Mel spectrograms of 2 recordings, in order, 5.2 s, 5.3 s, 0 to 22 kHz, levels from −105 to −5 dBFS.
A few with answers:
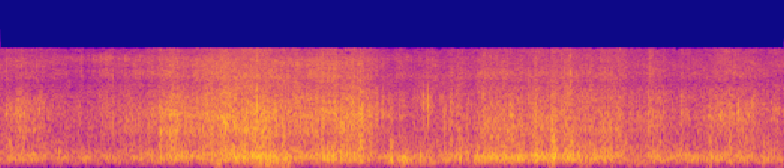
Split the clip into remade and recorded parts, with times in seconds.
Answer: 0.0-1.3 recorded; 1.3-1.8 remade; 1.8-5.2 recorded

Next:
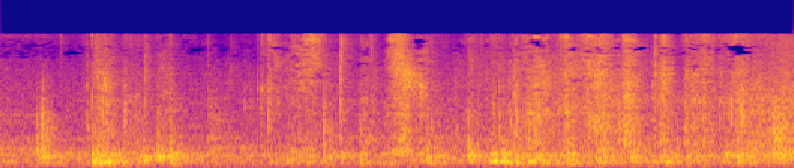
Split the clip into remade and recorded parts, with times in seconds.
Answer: 0.0-1.3 recorded; 1.3-4.5 remade; 4.5-5.3 recorded

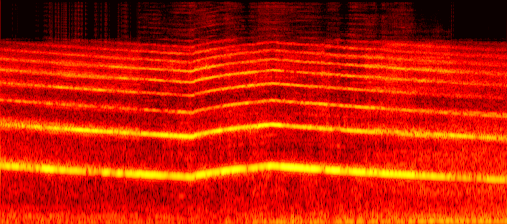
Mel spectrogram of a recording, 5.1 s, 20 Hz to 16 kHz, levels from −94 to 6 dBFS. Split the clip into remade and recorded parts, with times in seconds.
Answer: 0.0-1.4 recorded; 1.4-4.5 remade; 4.5-5.1 recorded

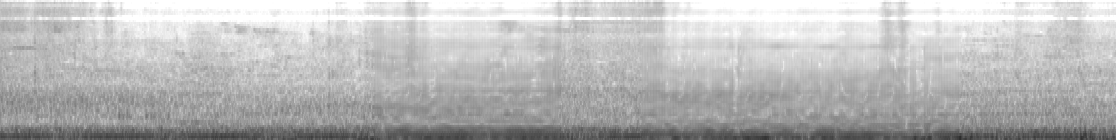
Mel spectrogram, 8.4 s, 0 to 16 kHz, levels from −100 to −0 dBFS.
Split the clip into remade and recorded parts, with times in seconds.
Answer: 0.0-2.8 recorded; 2.8-4.2 remade; 4.2-4.8 recorded; 4.8-7.2 remade; 7.2-8.4 recorded

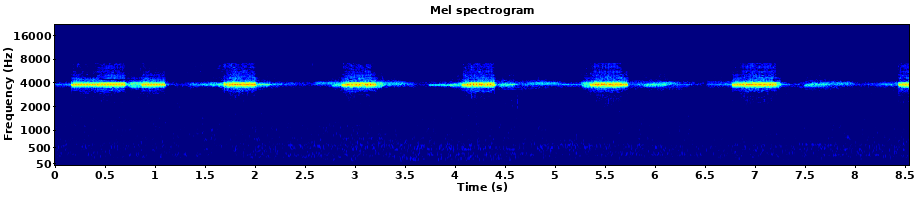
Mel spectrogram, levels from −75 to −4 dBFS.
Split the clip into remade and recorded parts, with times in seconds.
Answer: 0.0-1.2 recorded; 1.2-1.8 remade; 1.8-8.5 recorded

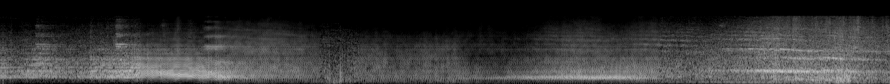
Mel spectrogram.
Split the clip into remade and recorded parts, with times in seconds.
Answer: 0.0-1.4 recorded; 1.4-3.2 remade; 3.2-3.6 recorded; 3.6-6.6 remade; 6.6-8.9 recorded

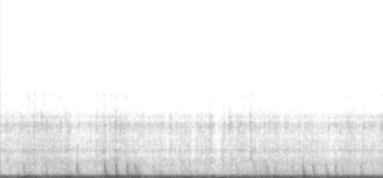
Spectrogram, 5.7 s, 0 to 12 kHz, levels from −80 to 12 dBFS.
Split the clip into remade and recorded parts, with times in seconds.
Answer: 0.0-5.7 recorded

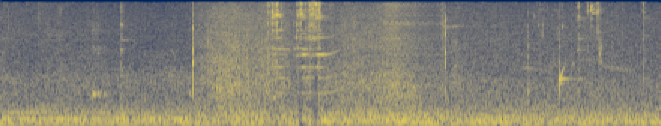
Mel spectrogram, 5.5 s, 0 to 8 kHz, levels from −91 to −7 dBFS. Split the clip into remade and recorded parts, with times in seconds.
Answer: 0.0-3.2 recorded; 3.2-3.7 remade; 3.7-5.5 recorded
